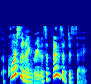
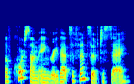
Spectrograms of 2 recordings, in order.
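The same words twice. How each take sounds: First: It is said with audible anger. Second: It is said flatly, without intensity.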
